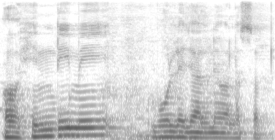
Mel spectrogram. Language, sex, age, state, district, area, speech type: Hindi, male, 18-30, Uttar Pradesh, Prayagraj, rural, spontaneous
